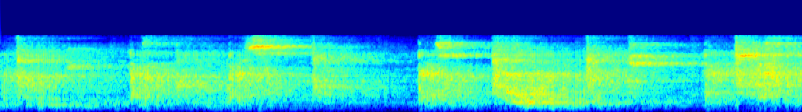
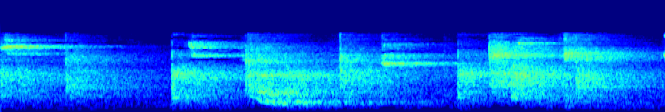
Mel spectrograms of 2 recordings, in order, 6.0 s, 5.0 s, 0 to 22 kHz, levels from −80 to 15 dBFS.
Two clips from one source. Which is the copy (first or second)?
first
